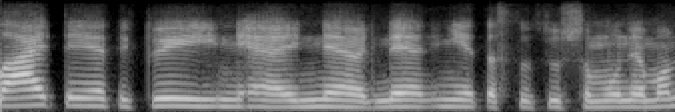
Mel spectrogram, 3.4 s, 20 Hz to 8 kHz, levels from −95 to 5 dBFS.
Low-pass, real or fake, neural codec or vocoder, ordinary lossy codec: 7.2 kHz; fake; codec, 16 kHz, 0.3 kbps, FocalCodec; Opus, 24 kbps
